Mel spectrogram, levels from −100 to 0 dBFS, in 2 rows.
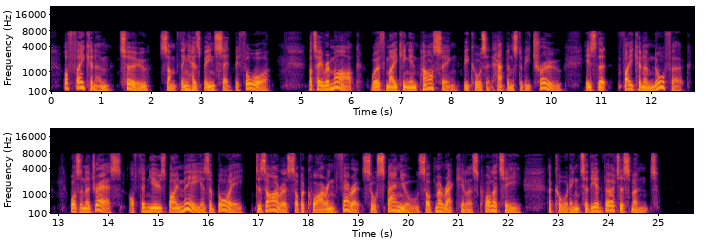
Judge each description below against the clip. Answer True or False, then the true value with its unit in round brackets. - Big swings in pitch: True (7.1 semitones)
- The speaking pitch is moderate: False (115 Hz)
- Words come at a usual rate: False (110 wpm)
